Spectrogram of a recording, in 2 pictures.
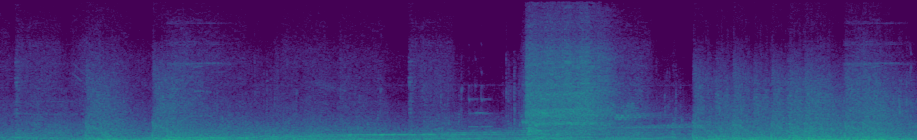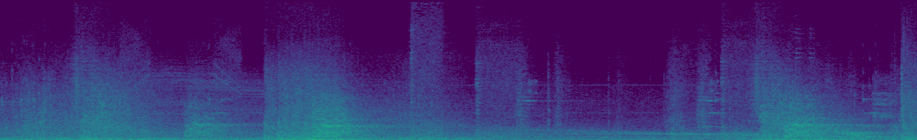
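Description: A blaster fires in short, sharp bursts.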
